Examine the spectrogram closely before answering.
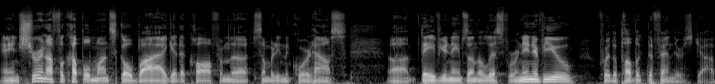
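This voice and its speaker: Very fast and very deep, a man speaks in an American accent with vocal fry. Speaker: district judge. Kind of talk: casual interview. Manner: fluent storyteller.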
